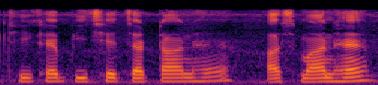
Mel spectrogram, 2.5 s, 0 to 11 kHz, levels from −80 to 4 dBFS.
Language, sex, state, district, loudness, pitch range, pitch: Hindi, male, Bihar, Muzaffarpur, -21 LUFS, 140-150 Hz, 145 Hz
